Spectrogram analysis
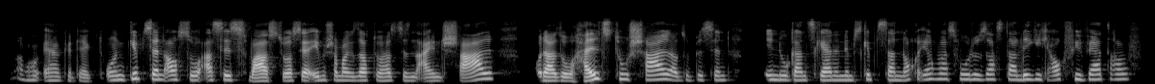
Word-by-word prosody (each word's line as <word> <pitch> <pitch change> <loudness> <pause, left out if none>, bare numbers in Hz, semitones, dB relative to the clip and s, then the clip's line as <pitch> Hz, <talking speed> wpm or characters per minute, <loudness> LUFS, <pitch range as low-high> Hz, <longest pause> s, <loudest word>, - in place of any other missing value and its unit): Au 205 -4 -9
eher 185 +1 -5
gedeckt. 155 -4 -10
Und 205 +1 -2
gibt's 265 0 +1
denn 225 -1 +3
auch 215 +1 +2
so 205 -2 -2
Accessoires? 190 -5 +3
Du 175 - -2
hast 175 0 0
ja 185 - +5
eben 185 +3 0
schon 195 -1 -4
mal 190 - +2
gesagt, 185 0 -1
du 175 - -1
hast 180 +1 -4
diesen 175 -1 -5
einen 165 +2 -1
Schal 230 +16 +4 0.4
oder 180 -2 +6
so 170 -2 0
Halstuch-Schal, 235 +1 +4
also 195 0 -4
bisschen 200 0 -8 0.4
den 215 0 -1
du 210 0 -2
ganz 195 0 -2
gerne 195 0 +2
nimmst. 200 0 -5
Gibt's 230 0 -5
da 200 - 0
noch 200 +2 -5
irgendwas, 245 +2 -5
wo 235 -1 -1
du 230 0 -2
sagst, 235 +1 -5
da 220 - +2
lege 225 +2 -1
ich 220 - -8
auch 215 +3 -3
viel 230 -3 -5
Wert 230 +1 -1
drauf? 240 +1 -7
205 Hz, 235 wpm, -24 LUFS, 185-230 Hz, 0.4 s, oder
